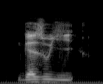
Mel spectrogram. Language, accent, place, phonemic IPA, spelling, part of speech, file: French, France, Lyon, /ɡa.zu.ji/, gazouillis, noun, LL-Q150 (fra)-gazouillis.wav
- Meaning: 1. chirping of birds, tweeting 2. tweet (microblogging, such as on Twitter)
